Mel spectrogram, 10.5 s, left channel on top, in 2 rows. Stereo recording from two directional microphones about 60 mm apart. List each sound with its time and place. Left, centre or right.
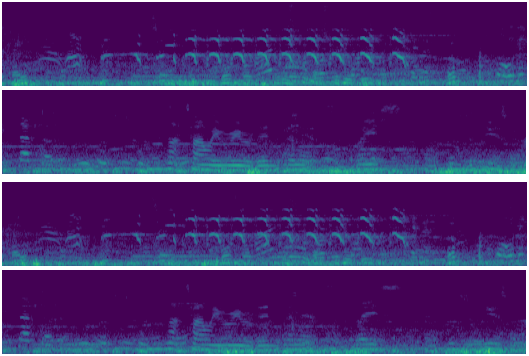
1.7 s honk: right
6.9 s a sound: centre
10.1 s vehicle: centre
